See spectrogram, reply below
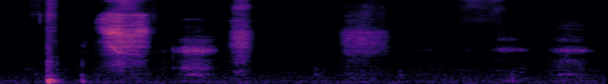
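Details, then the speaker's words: Run of sneezes induced by sneezing powder, in a brother-versus-sibling sneezing test: several breathy bursts and snorts in quick succession with indrawn breaths between; sneezing. "okay but we gonna get started um let's go let's start the sneezing powder let's test it"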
